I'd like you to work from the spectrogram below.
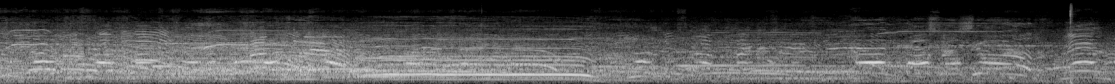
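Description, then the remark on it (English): A large crowd boos and shouts together in a dense, continuous roar of voices, with sustained jeering tones and scattered yells rising over the din for the whole stretch. “People are booing at them, is what you hear.”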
